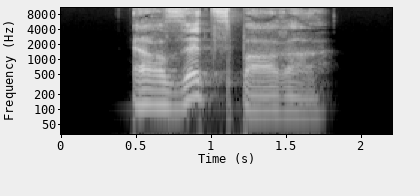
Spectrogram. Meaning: 1. comparative degree of ersetzbar 2. inflection of ersetzbar: strong/mixed nominative masculine singular 3. inflection of ersetzbar: strong genitive/dative feminine singular
- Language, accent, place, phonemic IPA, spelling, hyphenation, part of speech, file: German, Germany, Berlin, /ɛɐ̯ˈzɛt͡sbaːʁɐ/, ersetzbarer, er‧setz‧ba‧rer, adjective, De-ersetzbarer.ogg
